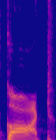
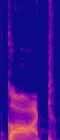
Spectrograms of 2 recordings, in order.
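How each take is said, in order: First: The vowel is an open 'aw' sound. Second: The vowel is an open 'aw' sound.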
